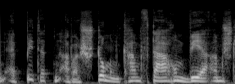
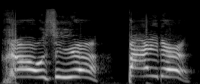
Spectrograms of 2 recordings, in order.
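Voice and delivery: high, loud croak; croaked order; 6 dB louder, much slower than usual. A narrator's reading. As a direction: croak out a furious command. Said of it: "krächzte Onkel Vernon".

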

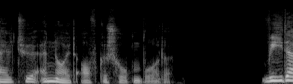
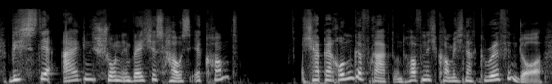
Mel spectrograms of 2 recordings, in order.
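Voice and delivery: put-on high, eager know-it-all girl; Hermine, bossy chatter; 9 semitones higher, 3 dB louder than usual. A narrator's reading. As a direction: chatter on, briskly taking charge.

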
